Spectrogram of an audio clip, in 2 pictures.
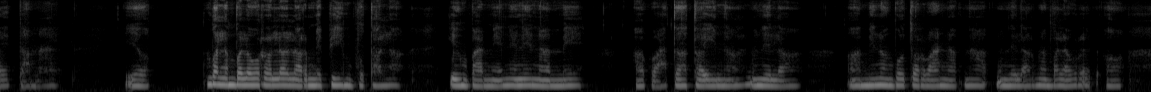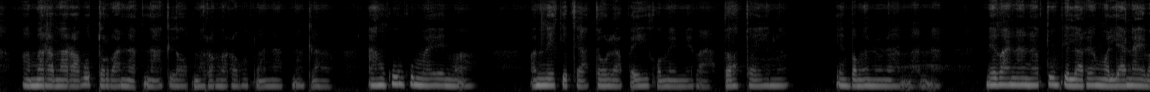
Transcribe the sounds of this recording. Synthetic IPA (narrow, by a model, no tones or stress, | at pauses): jtamal | ḭot̚ | mbalambalauɾalalaɾmepimbutalakeumpamenenename | apatatoinanunelaː | minombotoɾβanatnatnunelaɾmambalauɾḛomaɾamaɾaβutːoɾβanatnatlaotmaɾamaɾaβutβanatnatlano | aŋkuŋkumajβemaː | mekitiatowlapejkomameβatotoino | kinpamanunamama | me̞βananatuŋkilaɾeŋolianaj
